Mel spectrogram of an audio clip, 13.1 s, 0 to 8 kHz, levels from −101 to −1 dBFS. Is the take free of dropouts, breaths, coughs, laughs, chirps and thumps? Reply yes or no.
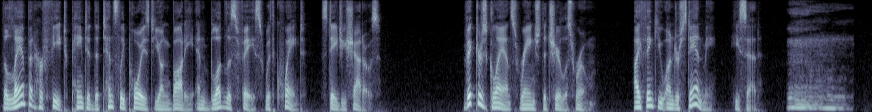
no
